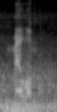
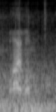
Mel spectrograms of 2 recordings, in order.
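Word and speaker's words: Milam: I like it why it said Milum. It's actually pronounced Milum which was also including in Bassrop County as well.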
